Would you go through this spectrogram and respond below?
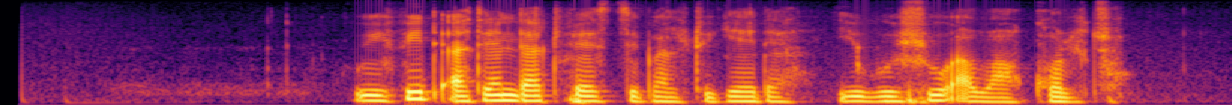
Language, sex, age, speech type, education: Nigerian Pidgin, female, 46-60, read, secondary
